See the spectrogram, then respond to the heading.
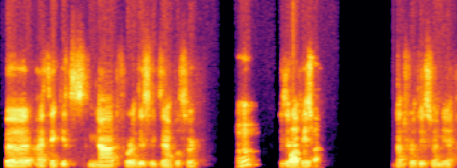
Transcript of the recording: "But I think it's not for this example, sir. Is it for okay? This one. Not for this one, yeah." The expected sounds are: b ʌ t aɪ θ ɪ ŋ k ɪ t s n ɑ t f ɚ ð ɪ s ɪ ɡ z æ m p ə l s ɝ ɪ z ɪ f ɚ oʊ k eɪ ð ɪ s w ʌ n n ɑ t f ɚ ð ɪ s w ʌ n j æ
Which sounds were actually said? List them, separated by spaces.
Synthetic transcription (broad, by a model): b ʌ t aɪ θ ɪ ŋ k ɪ t s n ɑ t f ɚ ð ɪ s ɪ ɡ z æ m p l s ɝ ɪ z ɪ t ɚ oʊ k eɪ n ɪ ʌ t f ɚ ð ɪ s w ʌ n j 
